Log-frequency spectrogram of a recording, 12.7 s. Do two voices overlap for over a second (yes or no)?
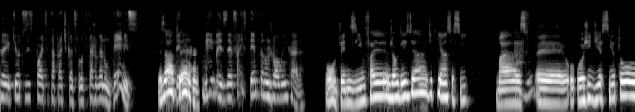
no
